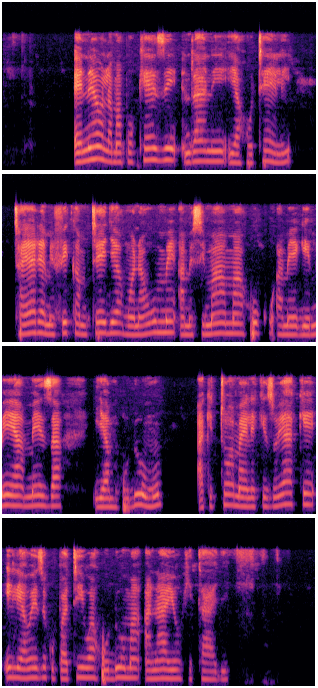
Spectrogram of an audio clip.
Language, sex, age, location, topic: Swahili, female, 36-49, Dar es Salaam, finance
